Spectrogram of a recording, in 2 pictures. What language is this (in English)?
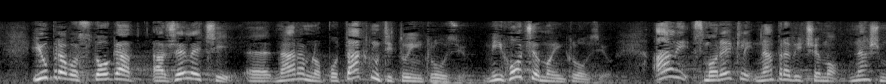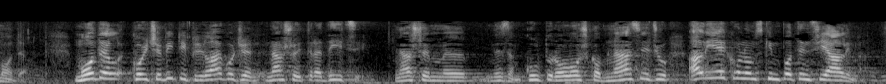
Croatian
